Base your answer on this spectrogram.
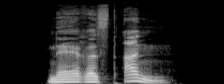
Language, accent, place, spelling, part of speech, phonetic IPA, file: German, Germany, Berlin, nährest an, verb, [ˌnɛːʁəst ˈan], De-nährest an.ogg
- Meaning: second-person singular subjunctive I of annähern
